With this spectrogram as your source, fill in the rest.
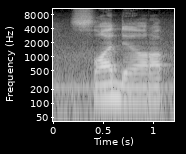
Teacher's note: Sifat hams pada huruf kaf ini bisa muncul jelas itu tatkala dia sukun ya.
